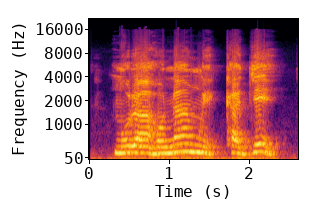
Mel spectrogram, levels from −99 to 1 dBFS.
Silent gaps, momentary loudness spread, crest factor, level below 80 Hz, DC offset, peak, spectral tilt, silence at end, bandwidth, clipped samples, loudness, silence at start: none; 6 LU; 10 dB; -30 dBFS; under 0.1%; 0 dBFS; -5 dB/octave; 0.25 s; 13.5 kHz; under 0.1%; -8 LUFS; 0.3 s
